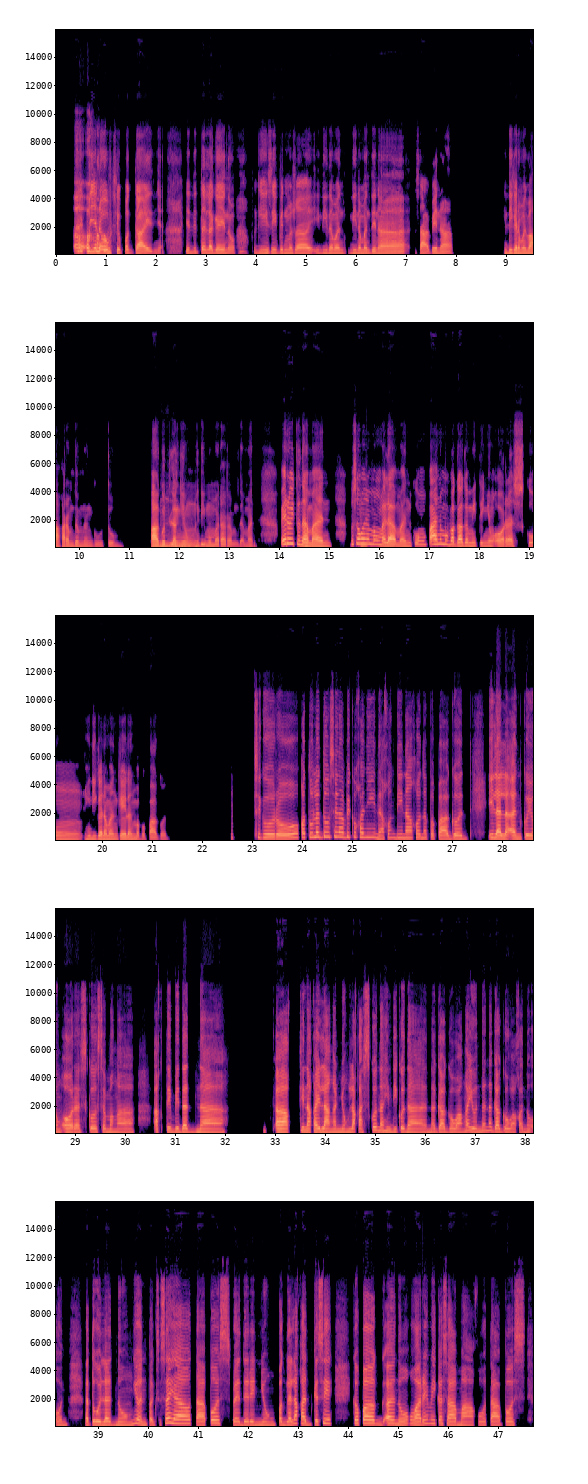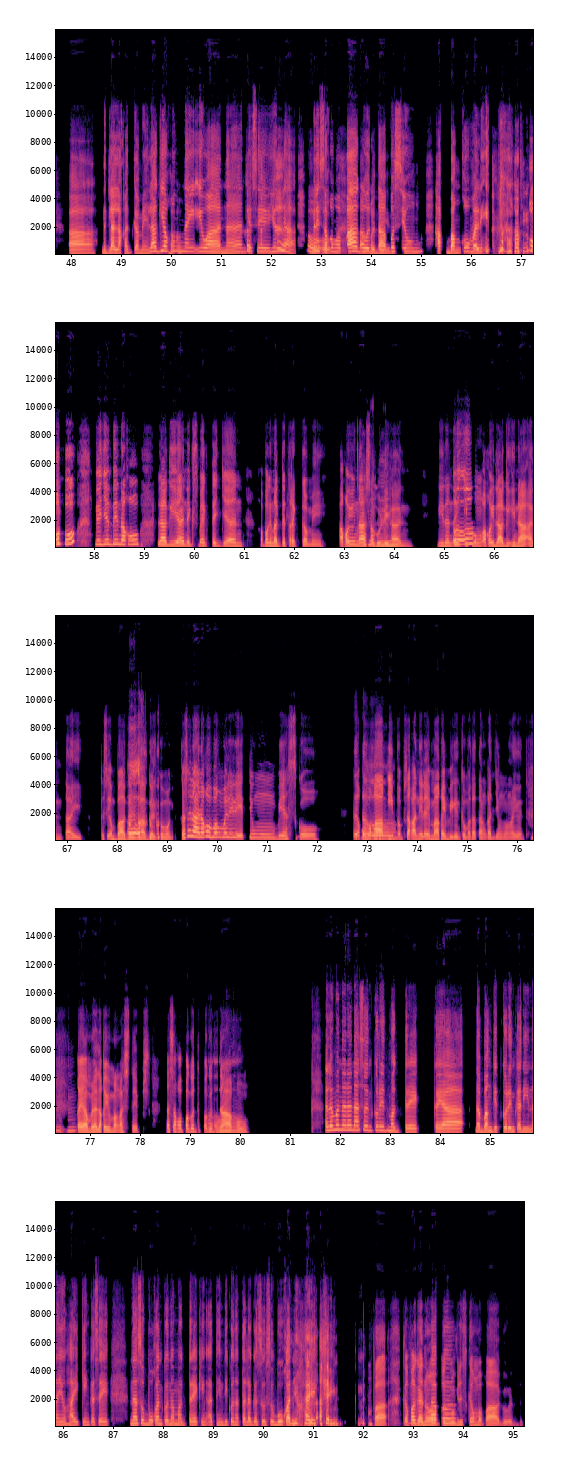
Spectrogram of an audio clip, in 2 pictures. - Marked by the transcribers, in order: laugh; laugh; laugh; laugh
- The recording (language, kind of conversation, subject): Filipino, unstructured, Ano ang gagawin mo kung isang araw ay hindi ka makaramdam ng pagod?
